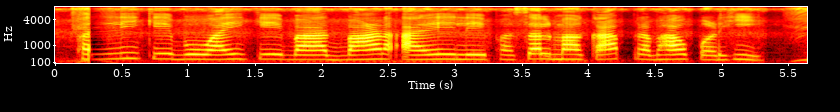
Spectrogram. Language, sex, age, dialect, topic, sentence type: Chhattisgarhi, female, 46-50, Central, agriculture, question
